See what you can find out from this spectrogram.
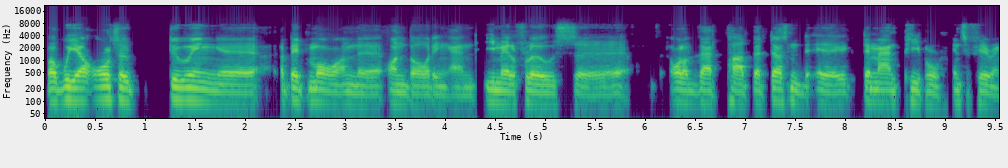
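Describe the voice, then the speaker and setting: A man with a Danish accent speaks at a fairly slow pace with a very deep, low pitch and fairly even intonation, in a dry, close sound with no echo. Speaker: media sales and service manager. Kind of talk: interview. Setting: remote recording.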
